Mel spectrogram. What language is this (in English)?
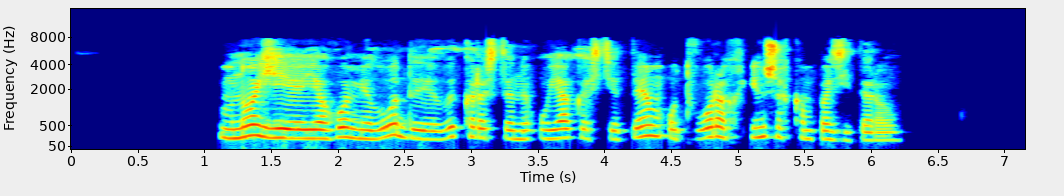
Belarusian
